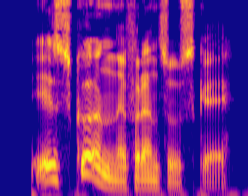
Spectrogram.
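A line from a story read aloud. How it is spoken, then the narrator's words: Dry reply. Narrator (Russian): сухо ответил капитан Сервадак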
